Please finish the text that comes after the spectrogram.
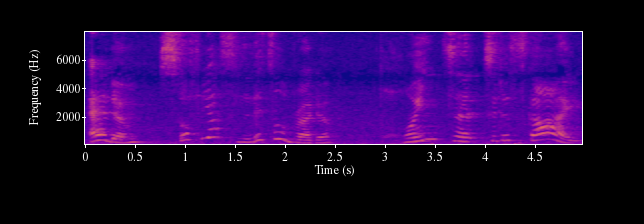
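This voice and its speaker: High sing-song lady reading a kids book, really animated, echoey room w noise. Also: takes it slowly. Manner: sing-song, addressing young listeners with questions. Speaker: children's read-aloud host. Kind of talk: storybook read-aloud for young children.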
